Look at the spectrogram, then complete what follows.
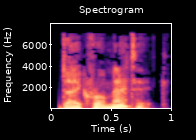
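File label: "dichromatic", British English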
